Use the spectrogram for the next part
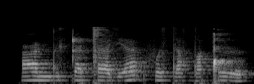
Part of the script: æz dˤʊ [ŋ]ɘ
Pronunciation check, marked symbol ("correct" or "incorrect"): incorrect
